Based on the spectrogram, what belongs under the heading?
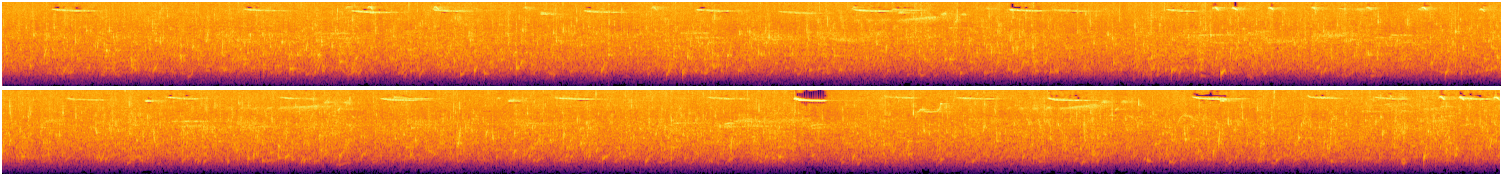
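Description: Steady trickling of running water, with short high chirps repeating about once a second above it. A brief louder burst stands out about three-quarters of the way through.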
